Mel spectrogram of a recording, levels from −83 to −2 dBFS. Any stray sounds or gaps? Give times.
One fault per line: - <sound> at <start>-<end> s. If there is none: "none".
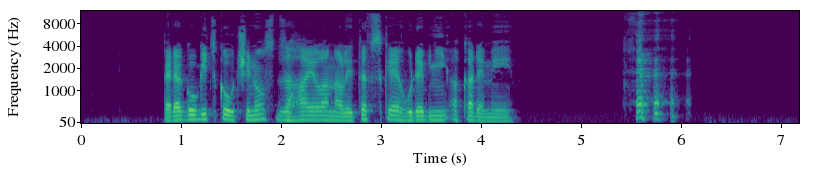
- laugh at 5.4-6.1 s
